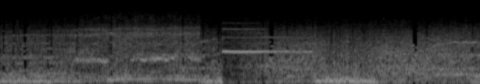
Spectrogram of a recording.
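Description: Newsreel soundtrack of music mixed with the engine sound of two-litre sports racing cars, one passing with its pitch rising and falling about two seconds in; the sound changes abruptly near three seconds in, with a held high note.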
